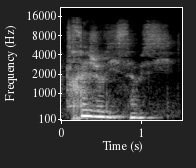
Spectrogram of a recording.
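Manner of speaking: admiring whisper. Real, not acted. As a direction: whisper it in awe. Admire en chuchotant. (murmure admiratif chuchoté)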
